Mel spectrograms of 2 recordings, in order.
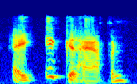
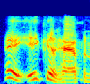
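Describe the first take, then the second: First: Said in the usual way. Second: Higher, chirpy hey; upbeat optimistic quote; quoting a hopeful friend. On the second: Retold or imitated. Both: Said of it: "he's like".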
